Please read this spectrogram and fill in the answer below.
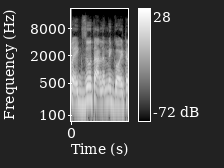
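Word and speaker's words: exophthalmic goiter: p silent here so exoic goer is how we pronounce okay EXO P silent you do not pronounce the P there okay got it is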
